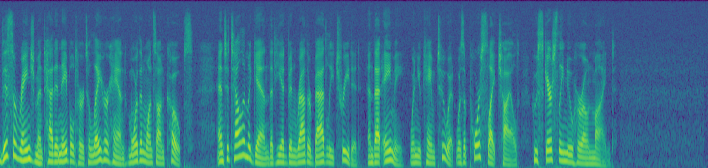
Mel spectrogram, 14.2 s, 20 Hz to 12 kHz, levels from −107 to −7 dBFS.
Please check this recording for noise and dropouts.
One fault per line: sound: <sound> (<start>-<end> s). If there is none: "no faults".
no faults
